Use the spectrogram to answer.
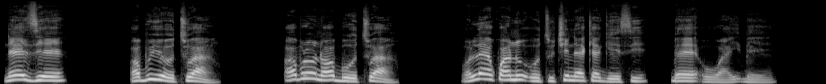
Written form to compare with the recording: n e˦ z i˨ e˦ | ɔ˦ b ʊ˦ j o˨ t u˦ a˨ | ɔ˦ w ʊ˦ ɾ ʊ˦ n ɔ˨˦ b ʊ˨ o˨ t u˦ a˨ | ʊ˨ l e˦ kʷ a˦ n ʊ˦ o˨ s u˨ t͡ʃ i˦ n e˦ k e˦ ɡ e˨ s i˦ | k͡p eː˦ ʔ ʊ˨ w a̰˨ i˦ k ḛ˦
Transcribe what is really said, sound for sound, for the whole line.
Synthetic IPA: n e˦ z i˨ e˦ | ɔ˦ b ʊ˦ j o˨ t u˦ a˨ | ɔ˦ b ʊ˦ ɾ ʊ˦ n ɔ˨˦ b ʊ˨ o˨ t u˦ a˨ | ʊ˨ l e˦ kʷ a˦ n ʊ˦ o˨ t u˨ t͡ʃ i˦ n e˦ k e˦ ɡ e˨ s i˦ | k͡p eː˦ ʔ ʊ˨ w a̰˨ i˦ k͡p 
